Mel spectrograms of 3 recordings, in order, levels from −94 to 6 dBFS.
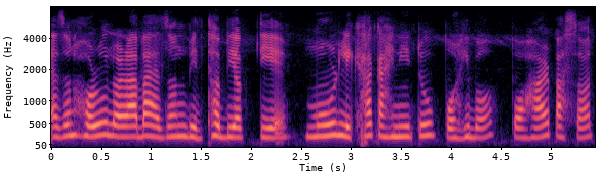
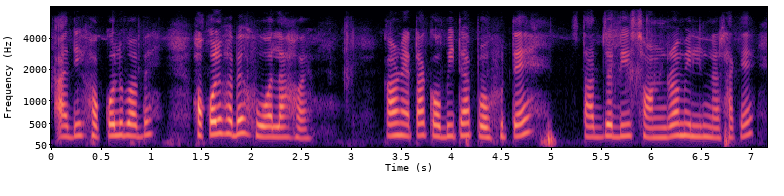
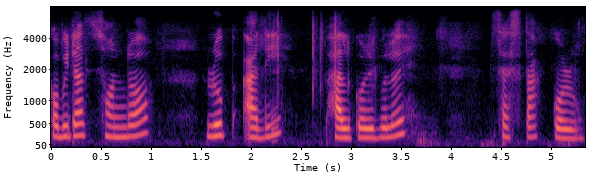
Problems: background sounds at intervals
